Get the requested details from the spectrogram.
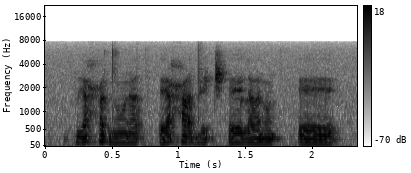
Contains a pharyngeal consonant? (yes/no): yes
